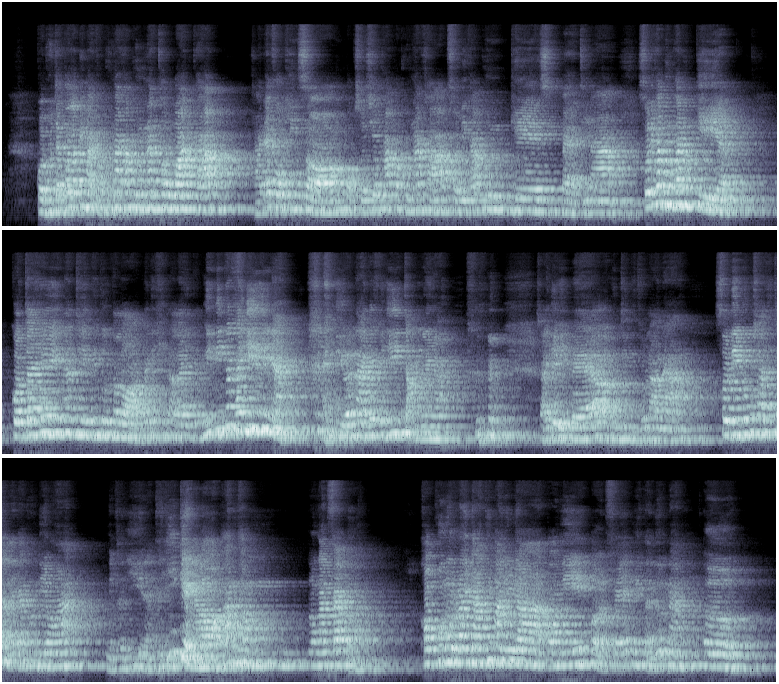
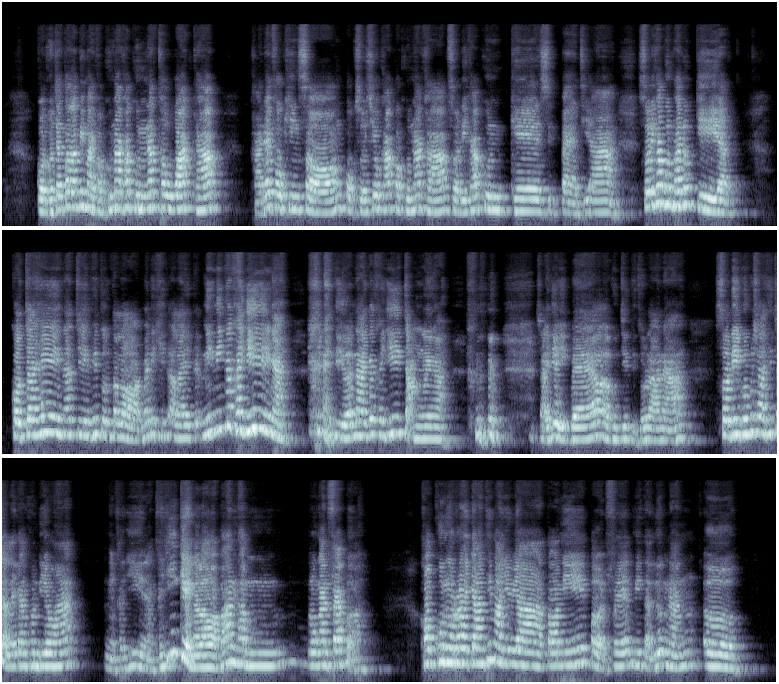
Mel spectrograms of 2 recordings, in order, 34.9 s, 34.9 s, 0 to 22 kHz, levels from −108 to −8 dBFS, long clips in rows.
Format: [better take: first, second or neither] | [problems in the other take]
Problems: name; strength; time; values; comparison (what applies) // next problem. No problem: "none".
second | room echo; strong; dies away in 1.6 s; slight in the second // off-mic speech; far; far in the second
